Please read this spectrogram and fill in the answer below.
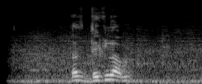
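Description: A man's voice says a short word about a second in, over a steady low background rumble.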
